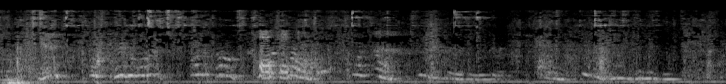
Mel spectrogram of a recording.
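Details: Husky welcoming its owner home with a chatty run of short, wavering whines and yodel-like moans, repeated in quick succession over a constant low electrical hum indoors.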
